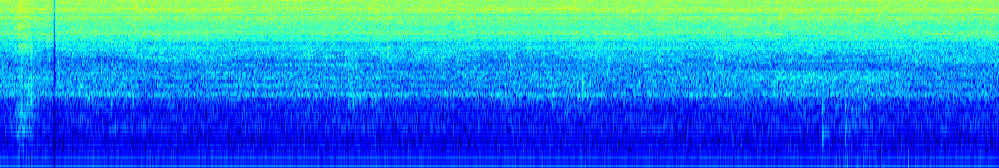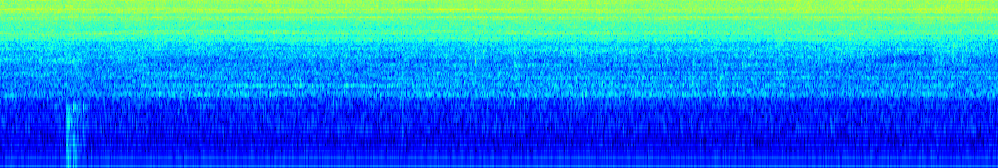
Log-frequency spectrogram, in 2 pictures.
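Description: Bathroom tap running steadily into a sink, the stream splashing over small glass pipes being rubbed clean in gloved hands. A few brief knocks about halfway through.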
